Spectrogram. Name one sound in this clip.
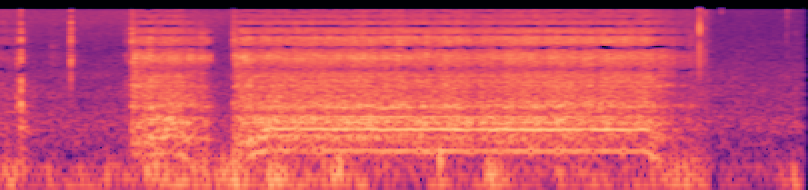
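A blender motor whirs loudly.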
